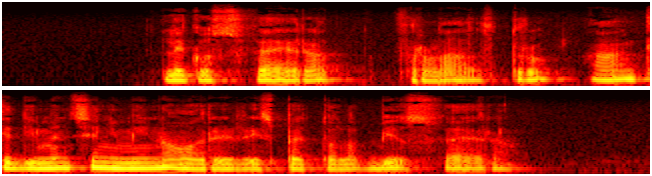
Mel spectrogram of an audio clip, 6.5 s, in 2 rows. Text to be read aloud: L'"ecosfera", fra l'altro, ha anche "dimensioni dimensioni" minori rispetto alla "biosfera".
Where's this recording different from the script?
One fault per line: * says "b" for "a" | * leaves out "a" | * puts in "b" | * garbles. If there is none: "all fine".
* leaves out "dimensioni"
